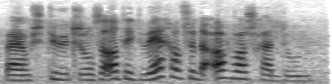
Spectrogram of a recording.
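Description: A woman's voice: fairly high pitch, animated, quick pace, a little hiss or hum, lightly acted. An actress playing a fussy, indecisive, easily embarrassed woman in a naturalistic radio play. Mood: chatty, fussy. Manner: hesitant, mildly complaining, chiding.

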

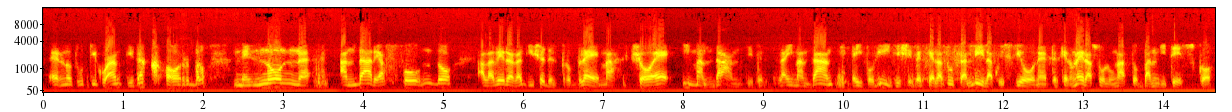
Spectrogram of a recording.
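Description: A man giving a spontaneous radio interview as a guest, speaking haltingly and often circling back to check he is understood. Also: fairly low pitch, a bit bright, husky, dull audio. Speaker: lawyer and stage author, interview guest.

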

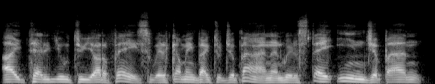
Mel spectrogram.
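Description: A man reading an audiobook and voicing a hostile Spanish friar with a rasping, zealous, declamatory manner. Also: on the low side, moderate pace, no echo, dull audio, close to an everyday voice.

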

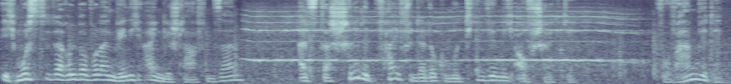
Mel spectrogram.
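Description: A man's voice: a little high, normal speed. An actor playing a wistful man narrating his youthful romance in a radio play, lyrical in manner. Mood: excited, urgent. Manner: lyrical, animated storytelling. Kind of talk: dramatic first-person radio play narration. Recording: slightly noisy old radio recording.

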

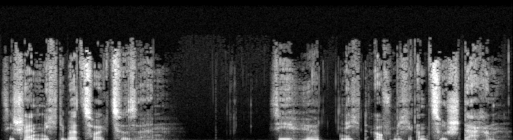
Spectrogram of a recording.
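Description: An actor playing a grown man who recalls his wounded boyhood in a radio play, reflective and dryly ironic, with a gravelly, husky voice. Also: very deep voice, wildly swooping pitch, unhurried, no room sound, studio quality, heavily acted. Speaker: narrator.

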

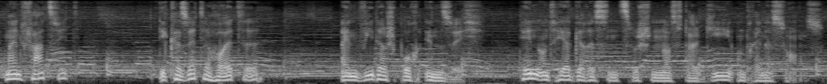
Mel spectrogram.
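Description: A man's voice: sits low, animated, unhurried. A man narrating a scripted radio feature. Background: music.

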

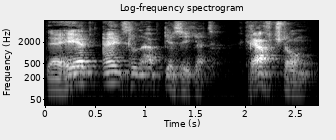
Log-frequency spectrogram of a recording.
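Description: A man's voice: medium pitch, big pitch swings, unhurried, sharp tone. A man playing a matter-of-fact electrician in a radio crime drama, explaining things precisely in short emphatic statements. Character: matter-of-fact male electrician and shop owner, master of apprentices.

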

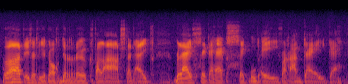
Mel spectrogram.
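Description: A very deep, slow and forceful polar bear, working as a customs officer in a children's radio play. He is gruff, stern and blunt. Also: slight background noise, exaggerated voice. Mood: gruff, officious.

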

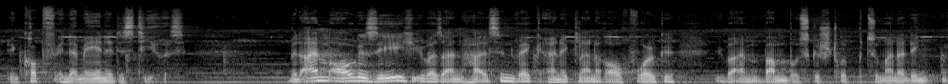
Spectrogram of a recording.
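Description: A man's voice: lowish voice, gravelly, in a large hall, heavily acted. An actor playing an older, reflective adventurer and butterfly collector in a radio drama, musing and telling his tale dramatically. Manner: musing, dramatic storytelling with pauses and interjections. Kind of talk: radio drama monologue, storytelling.

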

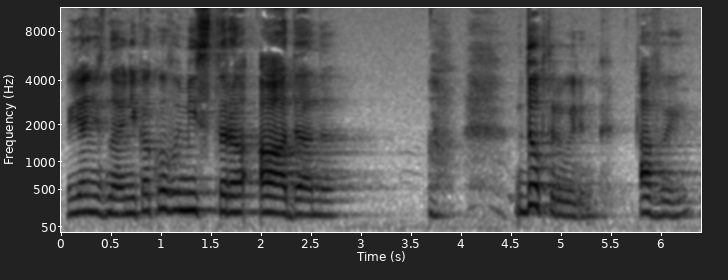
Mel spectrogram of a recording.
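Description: An actress playing a proud, weary, wealthy widow in a radio play, languid and dramatic in manner. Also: female voice, mid-range voice, fairly even intonation, takes it slowly. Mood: weary, haughty. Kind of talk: Russian radio play acting.

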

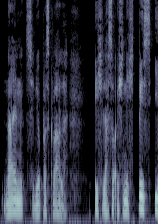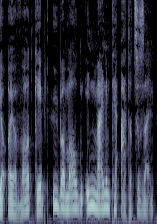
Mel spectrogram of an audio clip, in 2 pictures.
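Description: A man voicing an ageing, flattering theatre owner in a story reading, pleading with theatrical humility in a husky voice. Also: fairly low pitch, moderate pace, dry recording, studio quality. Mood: insistent pleading. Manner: pleading, theatrically humble, ingratiating. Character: flattering, scheming theatre owner, somewhat elderly.

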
